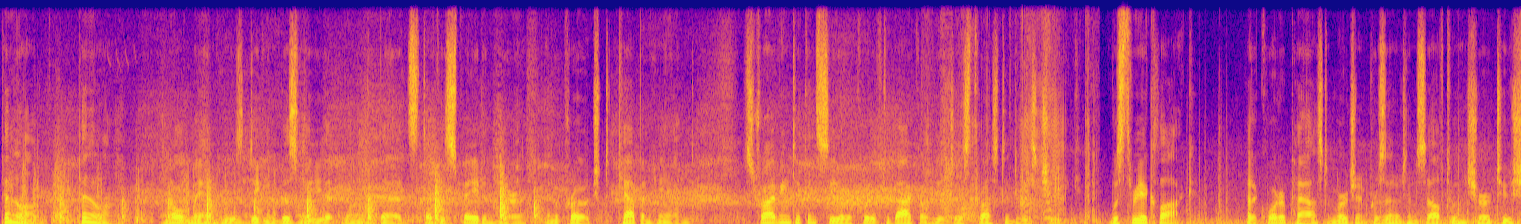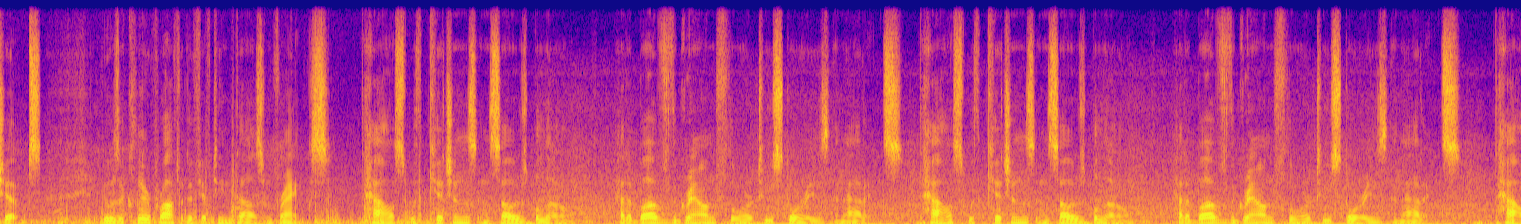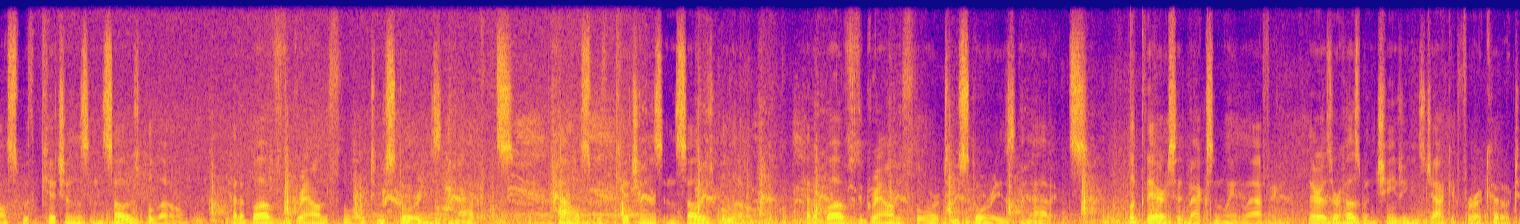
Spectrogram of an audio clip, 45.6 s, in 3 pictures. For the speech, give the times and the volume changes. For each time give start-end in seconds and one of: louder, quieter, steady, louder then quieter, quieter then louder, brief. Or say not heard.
0.0-45.5 steady.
